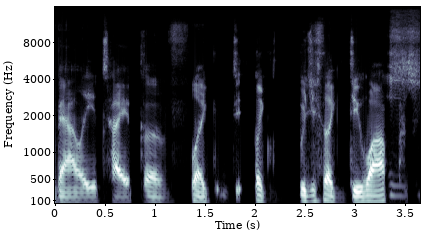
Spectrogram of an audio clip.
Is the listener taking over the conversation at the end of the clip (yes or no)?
yes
